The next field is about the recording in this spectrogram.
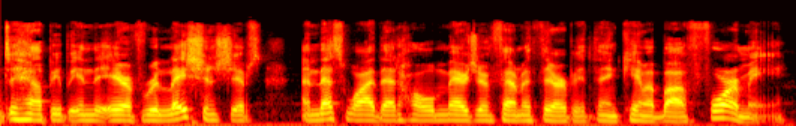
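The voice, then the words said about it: Jamaican accent. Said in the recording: “you have quite a unique accent ... I'm from Jamaica, and I grew up in Jamaica ... that's where my accent comes from”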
